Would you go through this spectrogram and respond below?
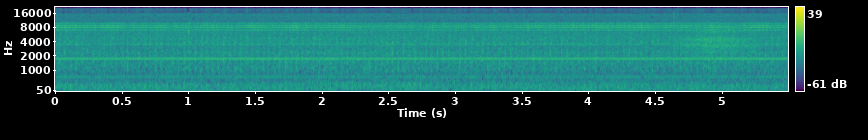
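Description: Helicopter rotor and turbine drone from a flight simulator game, a steady, loud, continuous whir with a constant engine tone and no pauses.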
